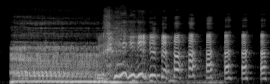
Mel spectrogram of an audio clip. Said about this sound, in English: She's one of the most gripiest vocal dogs. She is a griper.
